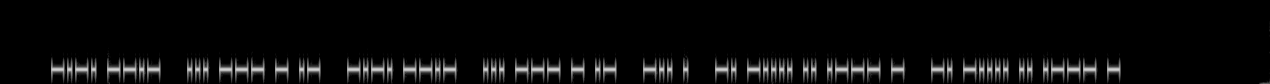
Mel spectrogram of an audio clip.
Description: Morse code, heard as a keyed tone, about 30 wpm, 700 Hz. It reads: CQ SOTA CQ SOTA DE N6IJT N6IJT
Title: SOTA QSO Practice 30wpm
